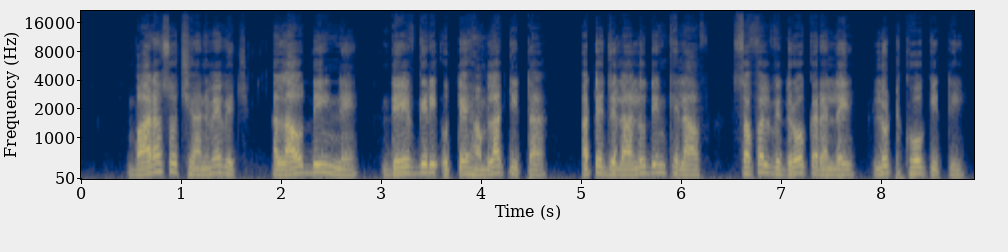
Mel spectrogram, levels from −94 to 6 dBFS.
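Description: From start to finish the speech has a swirly, smeared and hollow quality, with consonant onsets blurred and built-up noise sitting under the voice. The spectrum still reaches about 20.2 kHz, so bandwidth alone does not explain the damage. The likely cause is generation loss: repeated decoding and re-encoding, around seven passes, with a lossy codec whose character fits Opus at 48 kbit/s. Each pass requantises on a shifted frame grid, so noise accumulates.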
